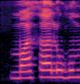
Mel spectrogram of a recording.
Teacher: سا باریک اور نرم پڑھیں گے، اس میں سیٹی کی آواز نہیں لے کر آئیں گے۔ مثلہم، میم ساکن ہے، اس کو ہم نے نہیں ہلانا۔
